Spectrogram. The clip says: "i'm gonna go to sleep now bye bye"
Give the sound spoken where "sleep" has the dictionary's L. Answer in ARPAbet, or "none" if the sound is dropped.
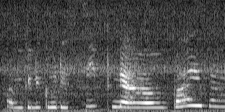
none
